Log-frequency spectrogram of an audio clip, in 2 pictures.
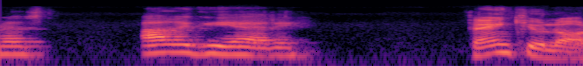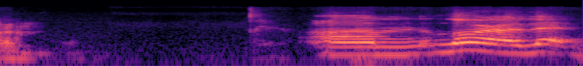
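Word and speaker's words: Alighieri: useful to everybody okay his last name is alegri thank you lord um laura thank you i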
